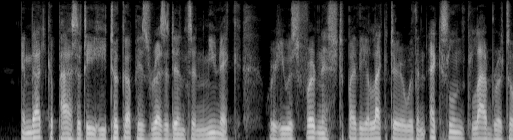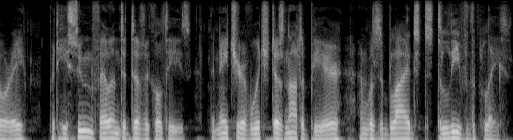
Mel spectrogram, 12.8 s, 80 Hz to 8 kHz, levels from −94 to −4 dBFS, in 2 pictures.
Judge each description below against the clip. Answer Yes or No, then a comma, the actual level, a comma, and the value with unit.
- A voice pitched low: Yes, low, 110 Hz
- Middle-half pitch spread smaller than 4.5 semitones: Yes, narrow, 2.4 semitones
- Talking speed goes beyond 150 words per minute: Yes, average, 195 wpm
